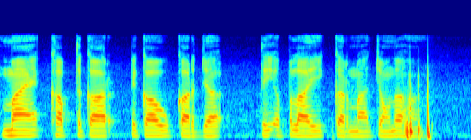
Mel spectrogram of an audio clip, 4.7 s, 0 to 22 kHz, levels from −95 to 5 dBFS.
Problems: none marked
